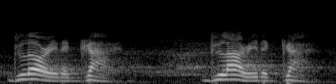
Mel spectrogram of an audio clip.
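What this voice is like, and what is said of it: Put-on American accent. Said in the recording (French): “Même avec un accent américain.”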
